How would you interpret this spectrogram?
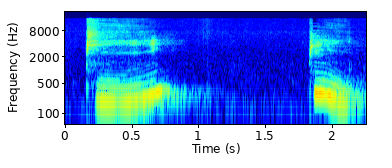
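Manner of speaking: "Pi, pi" in two separate, held syllables with a clear pause. Shown as a demonstration. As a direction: sound out "Pi, pi" for counting, one beat each. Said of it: "Combien il y a de syllabes quand je dis ça?".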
